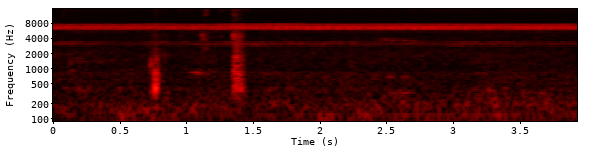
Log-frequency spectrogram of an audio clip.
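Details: Crickets chirping up close in Dobbs Ferry, New York, on August 29, 2024: a steady, unbroken high trill with a fainter lower band beneath it, interrupted early by two brief sharp clicks.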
